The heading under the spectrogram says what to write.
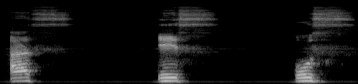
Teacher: تو یہ سانس کا جاری ہونا یہ ہمس کہلاتا ہے، جو ان حروف کی صفات میں سے ہے۔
